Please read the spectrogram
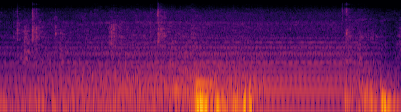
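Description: Steady electrical hum on an open audio line, with a few faint clicks and low bumps about halfway through and again near the end.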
